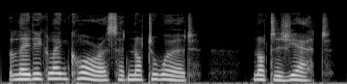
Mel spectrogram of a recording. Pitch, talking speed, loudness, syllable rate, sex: 220 Hz, 155 wpm, -17 LUFS, 4.8 syllables/s, female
